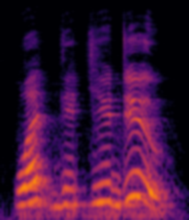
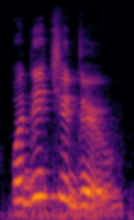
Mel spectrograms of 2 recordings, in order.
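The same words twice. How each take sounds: First: Did you is said in full, clearly separated. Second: Did you is reduced and run together.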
